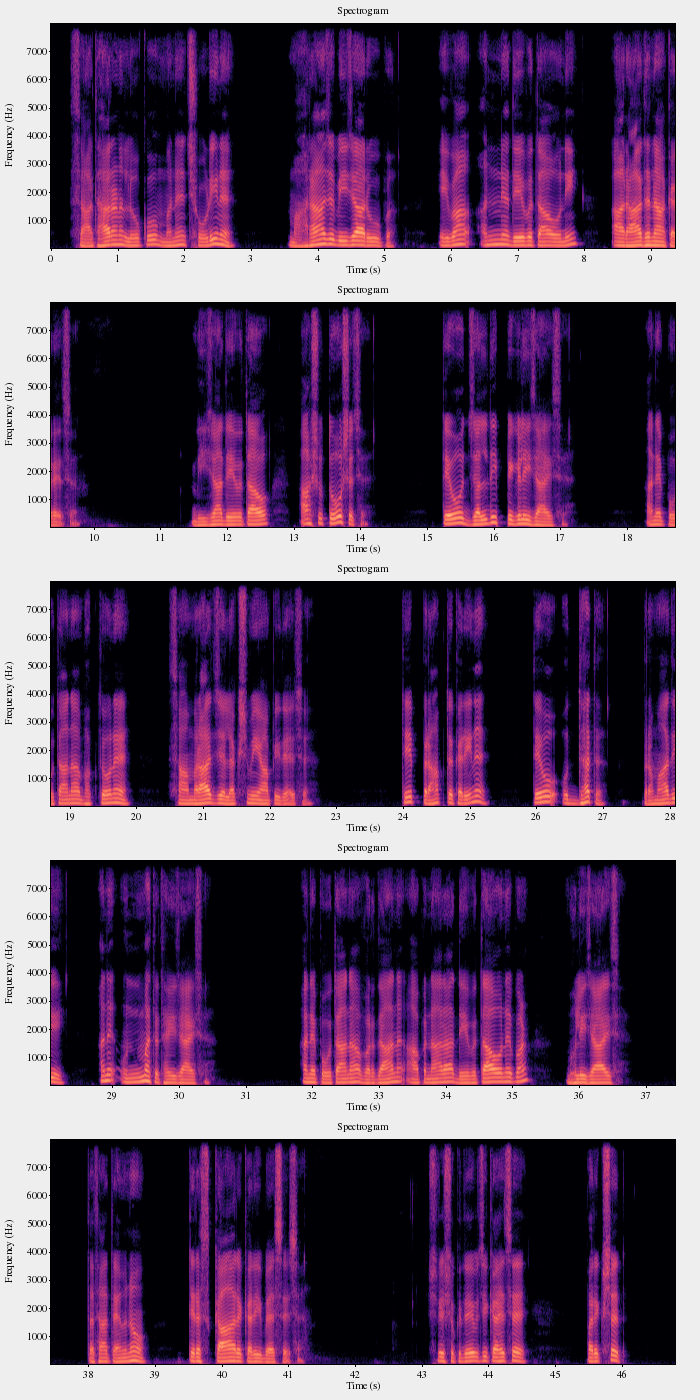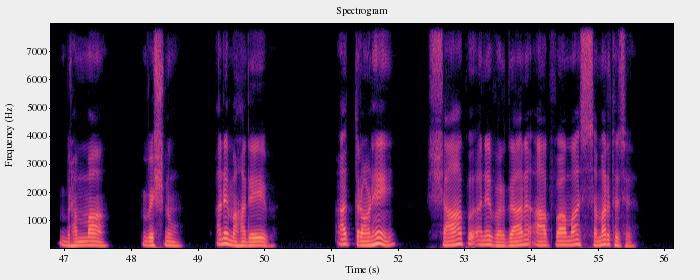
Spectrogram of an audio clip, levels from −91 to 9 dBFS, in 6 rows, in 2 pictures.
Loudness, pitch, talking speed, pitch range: -19 LUFS, 135 Hz, 80 wpm, 120-150 Hz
